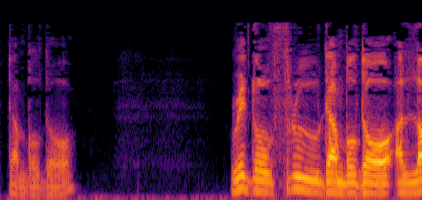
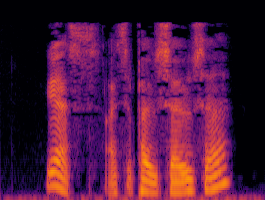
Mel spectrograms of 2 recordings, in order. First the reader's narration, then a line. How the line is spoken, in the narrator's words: he said finally, in an expressionless voice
